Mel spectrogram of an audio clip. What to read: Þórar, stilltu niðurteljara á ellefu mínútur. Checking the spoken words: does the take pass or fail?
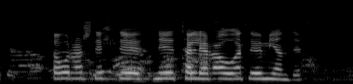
pass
